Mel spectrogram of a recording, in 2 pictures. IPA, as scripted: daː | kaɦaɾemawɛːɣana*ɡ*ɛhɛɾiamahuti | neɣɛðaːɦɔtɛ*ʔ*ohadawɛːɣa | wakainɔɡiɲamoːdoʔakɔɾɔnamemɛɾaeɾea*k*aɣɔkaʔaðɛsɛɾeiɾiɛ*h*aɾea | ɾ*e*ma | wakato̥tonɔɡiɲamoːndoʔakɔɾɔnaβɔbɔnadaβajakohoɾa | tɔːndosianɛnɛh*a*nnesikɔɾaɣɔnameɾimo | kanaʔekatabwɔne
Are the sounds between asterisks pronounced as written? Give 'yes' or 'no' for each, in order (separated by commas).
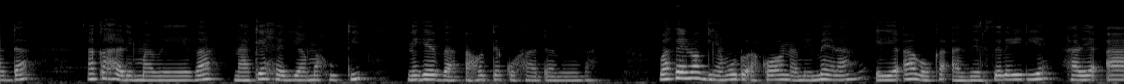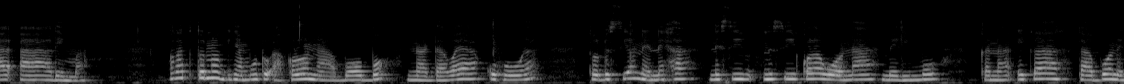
no, no, no, yes, yes, yes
